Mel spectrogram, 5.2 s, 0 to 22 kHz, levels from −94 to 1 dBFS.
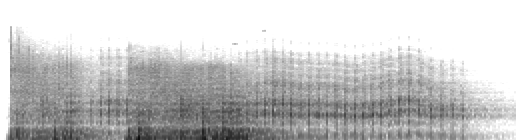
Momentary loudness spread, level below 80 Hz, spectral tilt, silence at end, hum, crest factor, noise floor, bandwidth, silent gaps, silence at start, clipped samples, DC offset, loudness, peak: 14 LU; -26 dBFS; -8.5 dB/octave; 0.55 s; none; 22 dB; -58 dBFS; 6.6 kHz; none; 0.05 s; under 0.1%; under 0.1%; -27 LUFS; -2 dBFS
